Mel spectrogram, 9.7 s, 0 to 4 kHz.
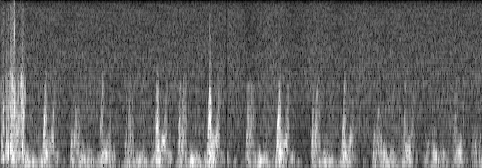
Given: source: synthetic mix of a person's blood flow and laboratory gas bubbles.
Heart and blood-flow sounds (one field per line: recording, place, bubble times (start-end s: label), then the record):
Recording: Doppler ultrasound of blood flow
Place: precordium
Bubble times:
0.00-0.52 s: bubbles
From the record:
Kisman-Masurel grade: 213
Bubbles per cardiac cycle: several, 3 to 8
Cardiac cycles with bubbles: 1 to 10%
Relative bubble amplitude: loud (0.450 to 0.775)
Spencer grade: 1 (occasional bubble signal discernible with the cardiac motion signal, with majority of cardiac periods free of bubbles)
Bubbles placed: only in the low amplitude regions of the cardiac cycle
